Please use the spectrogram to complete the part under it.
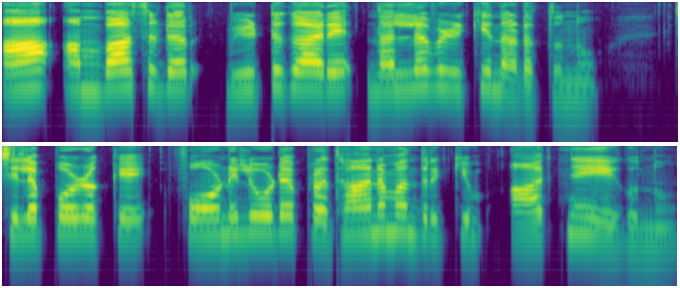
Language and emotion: Malayalam, neutral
